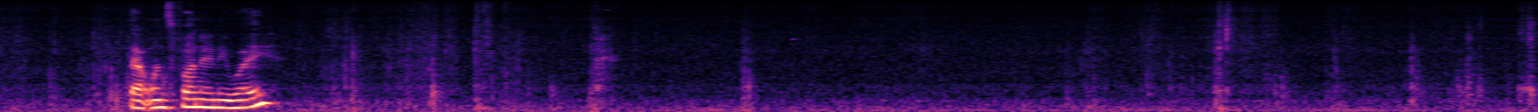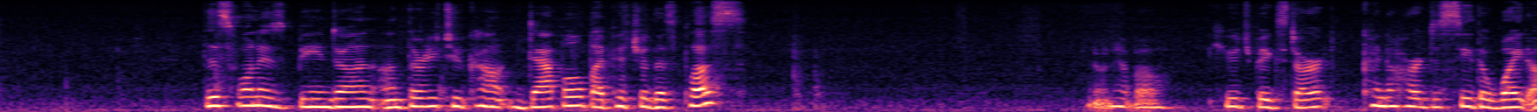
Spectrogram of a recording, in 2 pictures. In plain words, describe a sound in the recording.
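A middle-aged woman speaks calmly and close by, in short bursts with pauses.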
